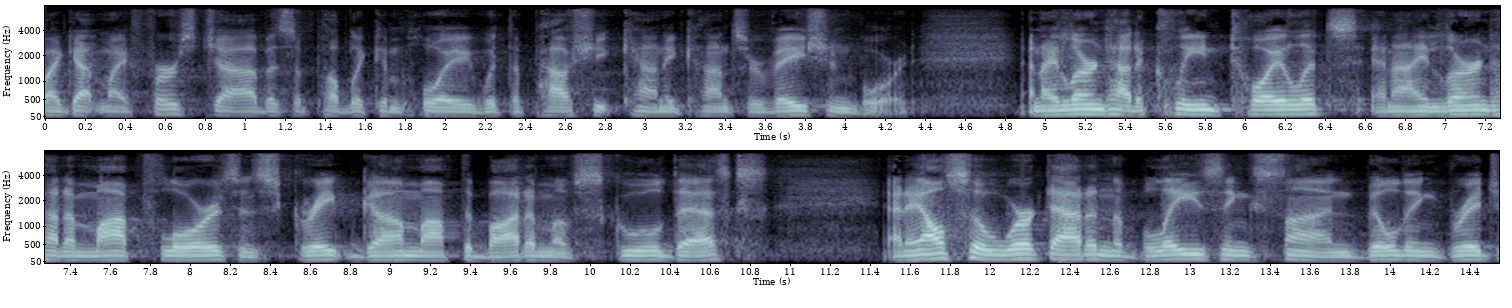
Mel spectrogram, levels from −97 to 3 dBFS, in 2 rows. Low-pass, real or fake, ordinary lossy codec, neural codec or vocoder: 7.2 kHz; real; AAC, 48 kbps; none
